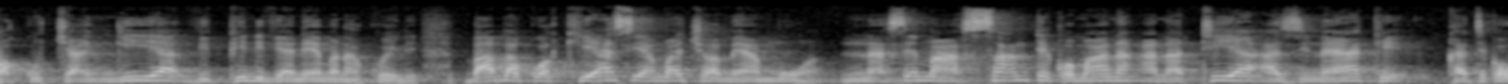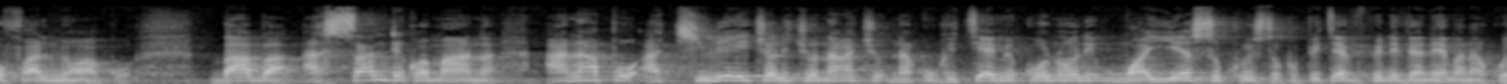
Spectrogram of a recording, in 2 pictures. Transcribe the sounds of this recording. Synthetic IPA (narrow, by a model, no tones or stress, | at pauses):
wakut͡ʃaŋɡiavipindivjanɛɛmanakwɛli | ɓaɓakwakiasiambat͡ʃɔamɛamua̰ninasɛmaːsantɛkwamaːnaʔanatiahazinajakɛ | katikaufalmɛwakɔ̰ | ɓaɓaːsantɛkwamaːna | anapɔʔat͡ʃiliahit͡ʃɔalit͡ʃɔnat͡ʃɔnakupitiamikɔnɔnimwajɛsukɾistɔkupitiavipindivjanɛɛmanakwɛ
